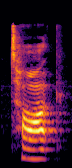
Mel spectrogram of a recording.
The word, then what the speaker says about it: talk: have the word walk talk chalk notice the l is silent however the l in these words is telling the a that it's broad so that's why the a is broad and walk talk and chalk it's it's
